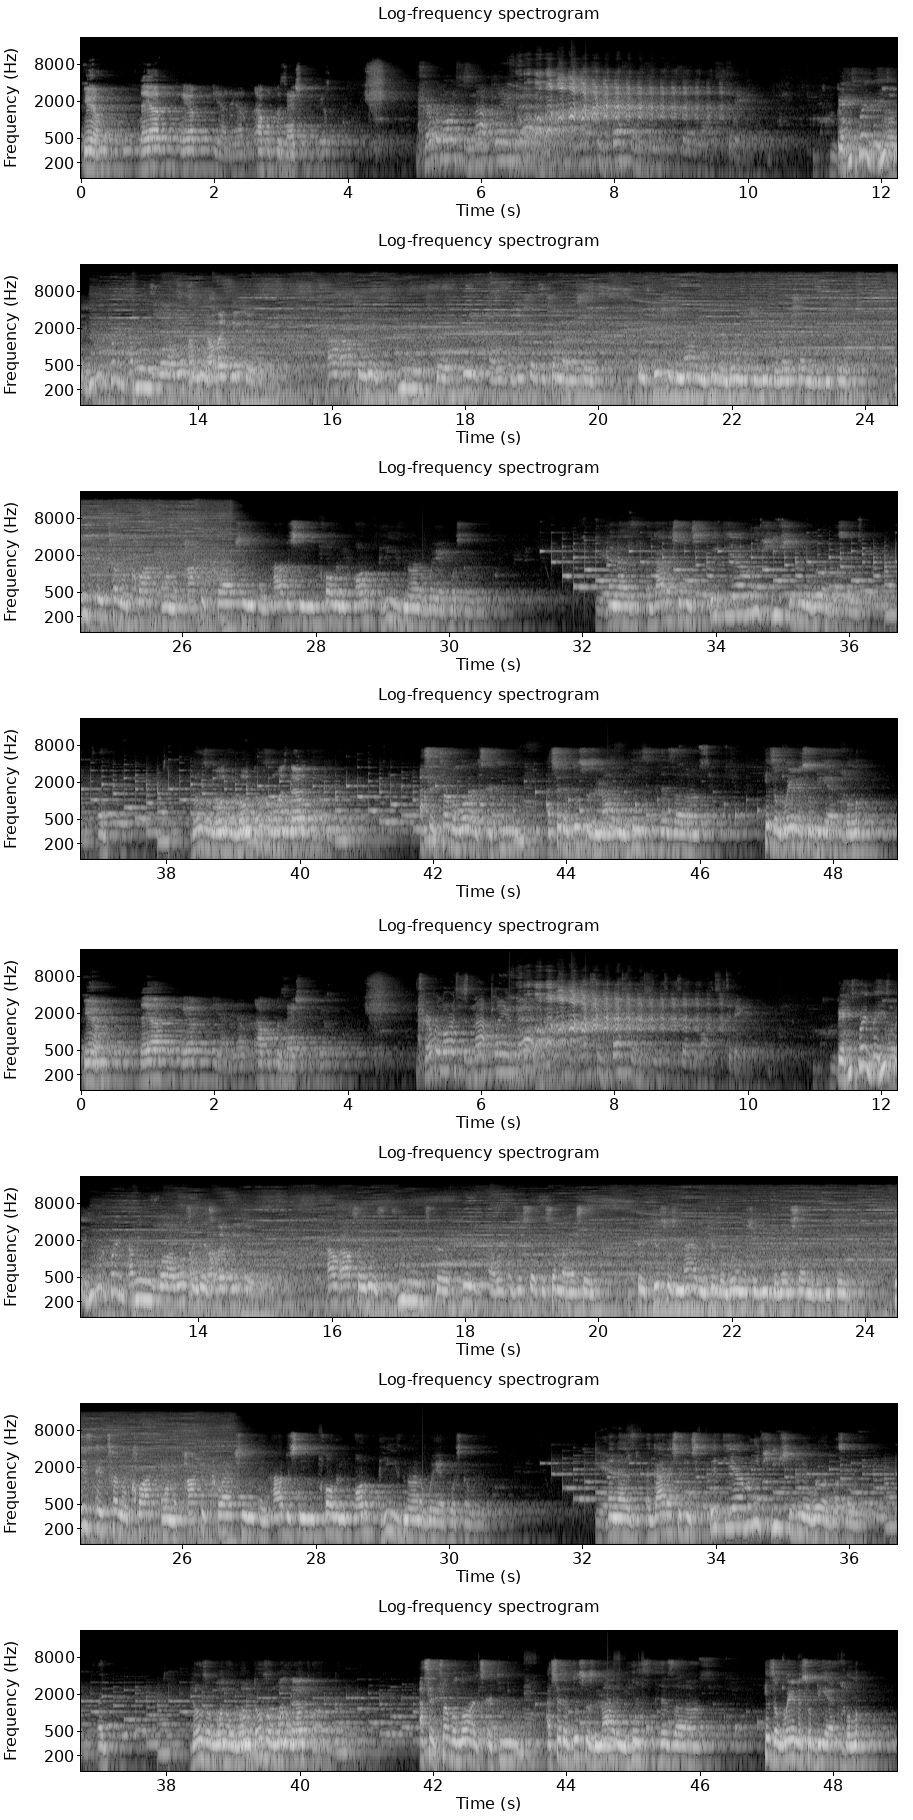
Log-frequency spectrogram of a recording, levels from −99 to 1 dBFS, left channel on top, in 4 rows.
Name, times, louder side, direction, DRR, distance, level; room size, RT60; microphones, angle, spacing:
voice 1, 0.0-0.4 0.8-1.2 1.5-3.7 4.3-4.6 11.2-11.6 12.0-12.3 13.8-15.2 38.7-40.1, left 2 dB, 40° left, 6 dB, 0.6 m, -32 dB
voice 2, 5.0-8.7 9.0-9.9 32.2-32.6 43.4-43.5 44.7-44.8, right 2 dB, 90° right, 2 dB, 1.0 m, -39 dB
Laughter, 6.4-9.6, equal, 5° left, 0.6 m, -34 dB
voice 3, 11.3-14.2 15.9-20.0 20.6-23.8 24.4-30.6 32.4-36.3 37.0-37.1 38.4-40.3 41.8-43.3 43.7-46.0 47.0-48.4, right 3 dB, 35° right, 5 dB, 0.3 m, -27 dB
sound 1, 12.4-26.8, left 1 dB, 60° left, 1.6 m, -37 dB
sound 2, 31.4-47.4, left 3 dB, 90° left, 0.7 m, -40 dB
12.5 x 5.0 x 4.0 m, 2.6 s
head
